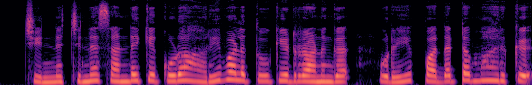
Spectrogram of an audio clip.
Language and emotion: Tamil, fearful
